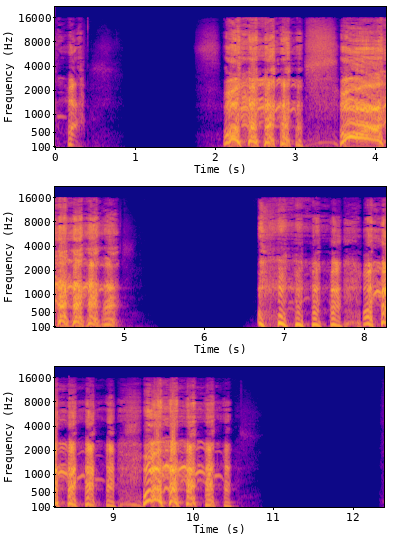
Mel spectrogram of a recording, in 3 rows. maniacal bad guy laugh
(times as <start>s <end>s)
2.1s 3.1s, 3.8s 5.0s, 6.7s 10.6s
